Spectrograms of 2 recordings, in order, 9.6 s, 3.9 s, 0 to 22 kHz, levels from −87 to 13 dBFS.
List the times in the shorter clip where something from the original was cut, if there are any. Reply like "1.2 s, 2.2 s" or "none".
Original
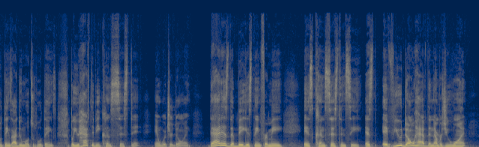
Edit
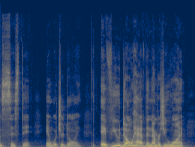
1.9 s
